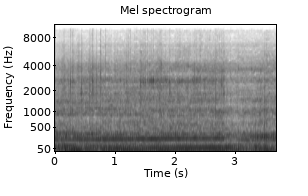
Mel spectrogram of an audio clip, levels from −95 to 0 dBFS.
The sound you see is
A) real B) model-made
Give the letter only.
B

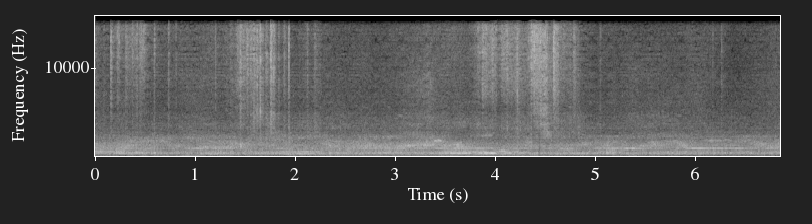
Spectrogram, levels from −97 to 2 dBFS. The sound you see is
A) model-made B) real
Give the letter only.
A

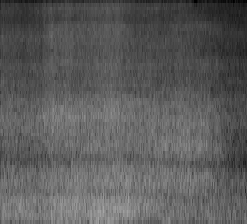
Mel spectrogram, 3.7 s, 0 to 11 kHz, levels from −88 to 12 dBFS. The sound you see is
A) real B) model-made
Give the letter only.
A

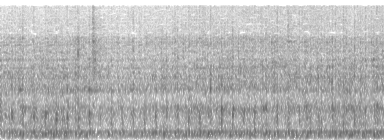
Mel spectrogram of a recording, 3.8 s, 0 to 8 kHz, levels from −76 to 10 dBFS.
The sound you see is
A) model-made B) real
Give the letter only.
A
